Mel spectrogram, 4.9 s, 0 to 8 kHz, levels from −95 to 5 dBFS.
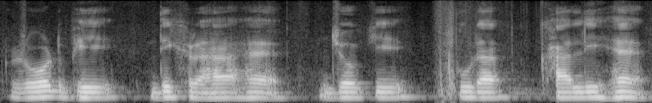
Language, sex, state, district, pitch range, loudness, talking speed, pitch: Hindi, male, Bihar, Patna, 110-115 Hz, -16 LUFS, 120 wpm, 110 Hz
